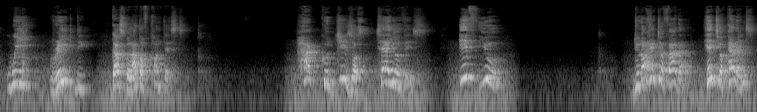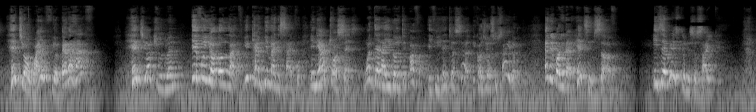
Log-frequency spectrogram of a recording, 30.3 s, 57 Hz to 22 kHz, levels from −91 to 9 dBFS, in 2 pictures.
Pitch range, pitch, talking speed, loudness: 220-340 Hz, 280 Hz, 135 wpm, -21 LUFS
